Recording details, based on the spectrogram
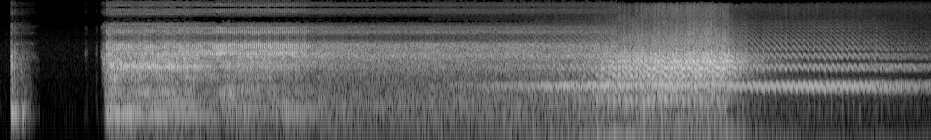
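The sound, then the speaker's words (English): A coffee maker runs steadily after a short click and a brief pause, giving off a dense mechanical hiss and hum that swells louder for a moment before settling back. No one speaks. “Now I will use coffee maker and make some coffee.”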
